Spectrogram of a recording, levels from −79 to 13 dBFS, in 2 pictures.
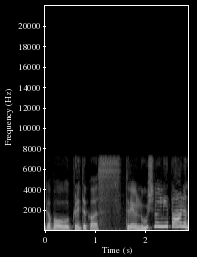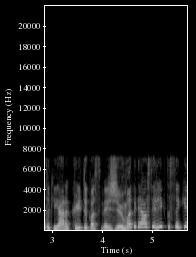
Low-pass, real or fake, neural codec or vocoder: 7.2 kHz; fake; codec, 16 kHz, 2 kbps, X-Codec, HuBERT features, trained on LibriSpeech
